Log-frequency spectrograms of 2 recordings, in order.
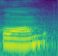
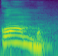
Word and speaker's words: comb: Okay, in the word comb we don't tell it as comb. Okay, we tell as comb.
